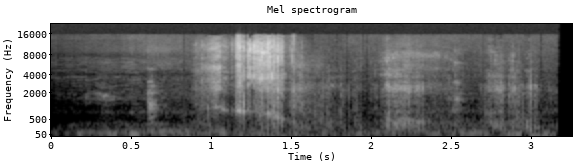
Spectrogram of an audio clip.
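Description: Crisp, crackling crunches of someone biting and chewing chips, a brittle burst of loud crunching followed by softer irregular chomps over a few seconds, with no talking.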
